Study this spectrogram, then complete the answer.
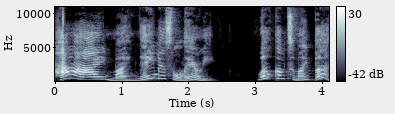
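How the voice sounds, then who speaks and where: A squeaky, put-on character voice at an extremely high pitch swings very widely in pitch at a very slow pace, on a very clean recording with a silent background. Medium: read story. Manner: excitable.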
